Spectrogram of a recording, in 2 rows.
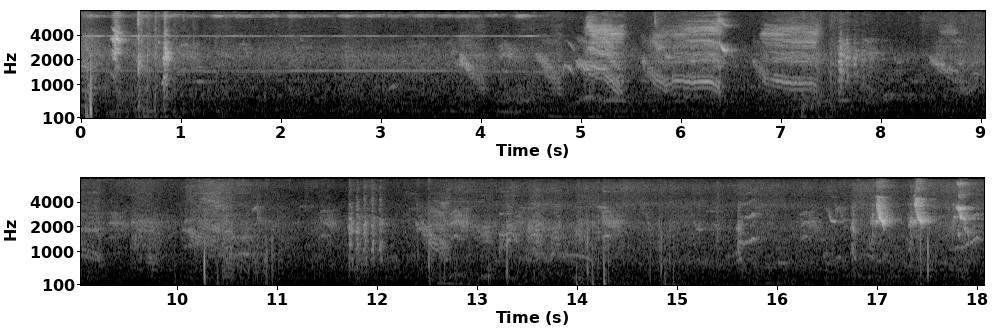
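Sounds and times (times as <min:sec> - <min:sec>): babblers calling harshly: 0:05.0 - 0:07.8.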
